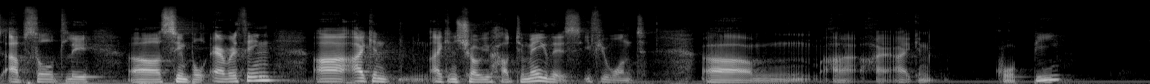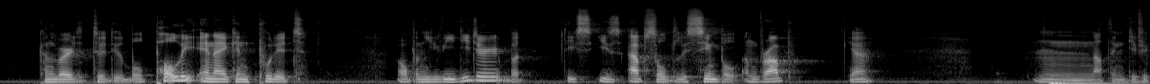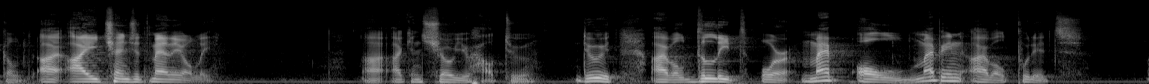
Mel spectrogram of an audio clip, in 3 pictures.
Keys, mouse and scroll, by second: 2.6 click, 2.7 click, 3.3 F4, 4.1 alt+й, 4.5 alt+middle click, 4.8 alt+я, 4.9 click, 5.6 F4, 5.7 alt+middle click, 6.0 middle click, 6.2 middle click, 8.8 right click, 9.0 right click, 9.9 click, 10.0 click, 12.4 click, 12.5 click, 13.2 click, 13.3 click, 14.9 click, 15.0 click, 16.0-16.5 scroll down 1, 16.5 click, 16.9-17.3 scroll up 1, 17.3-17.8 scroll down 1, 18.0-18.6 scroll up 1, 18.6 й, 18.9 click, 19.2 click, 19.7 click, 20.4 click, 21.0 click, 21.1 click, 23.0 ctrl+я, 23.9 click, 24.0 click, 24.5-24.8 scroll up 1, 24.9 scroll down 1, 26.4 click, 26.5 click, 27.2 click, 27.2 click, 27.4 right click, 27.5 double right click, 27.9 click, 29.2 click, 29.3 click, 29.9 scroll down 1, 30.2 alt+middle click, 31.7 click, 31.8 click, 32.6 click.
